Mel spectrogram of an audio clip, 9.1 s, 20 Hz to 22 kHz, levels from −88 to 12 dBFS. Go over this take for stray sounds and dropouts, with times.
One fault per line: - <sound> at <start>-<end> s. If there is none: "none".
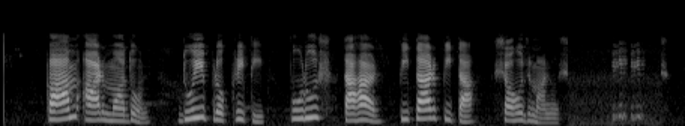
- laugh at 8.1-8.6 s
